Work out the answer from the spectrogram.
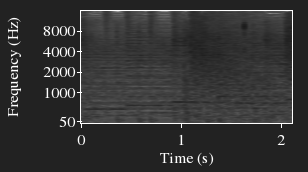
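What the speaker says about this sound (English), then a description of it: "the entire screen is just one big explosion" Dense, continuous barrage of overlapping explosions from the Sega Genesis game Gunstar Heroes, loud booming blasts packed together with no pauses.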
